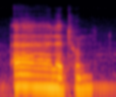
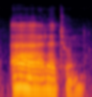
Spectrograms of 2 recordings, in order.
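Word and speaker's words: آلاتٌ: Donc ce mot se prononce bien Alatun.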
